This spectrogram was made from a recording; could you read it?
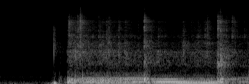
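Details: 20-month-old Samsung dishwasher: motor starts with a thump and hums low, broken by sharp clicks about every second; strange clicking noise.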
